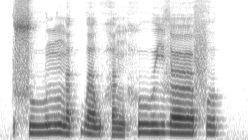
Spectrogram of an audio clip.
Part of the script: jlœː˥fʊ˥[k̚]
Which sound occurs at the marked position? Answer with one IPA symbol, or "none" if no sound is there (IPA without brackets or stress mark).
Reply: k̚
